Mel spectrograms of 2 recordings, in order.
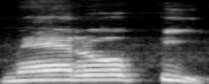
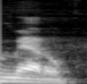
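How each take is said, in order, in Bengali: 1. নামটিতে তিনটি শব্দাংশ, শেষটি 'pee'। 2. নামটিতে দুটি শব্দাংশ, শেষটি 'b'। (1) "যদি এটা ল্যাটিন ল্যাটিন ল্যাঙ্গুয়েজ থেকে আনা হয়, তাহলে এটার উচ্চারণটা এমন হবে" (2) "আর যদি এটা গ্রিক হয়ে থাকে তাহলে উচ্চারণটা হবে"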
